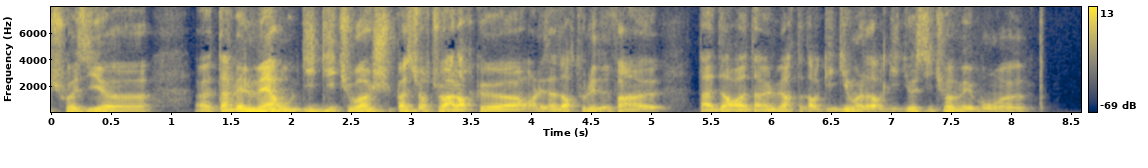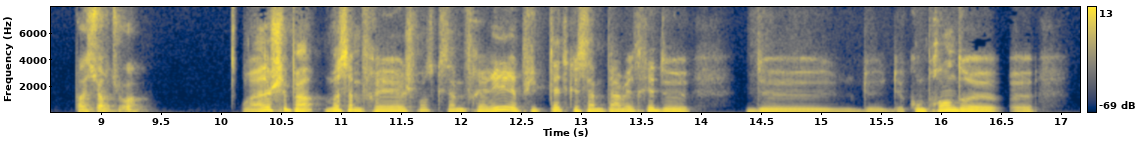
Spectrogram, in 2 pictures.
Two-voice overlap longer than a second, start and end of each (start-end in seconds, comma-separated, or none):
none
